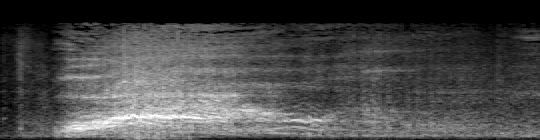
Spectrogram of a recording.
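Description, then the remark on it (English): A puppeteer's voice imitates a tiger's roar for a Broadway stage show in New York: a long, throaty, rising-then-falling growl that swells loudly, holds for about two seconds, and trails off into a rough, fading rumble. “All right, so let's hear a tiger roar, guys.”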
